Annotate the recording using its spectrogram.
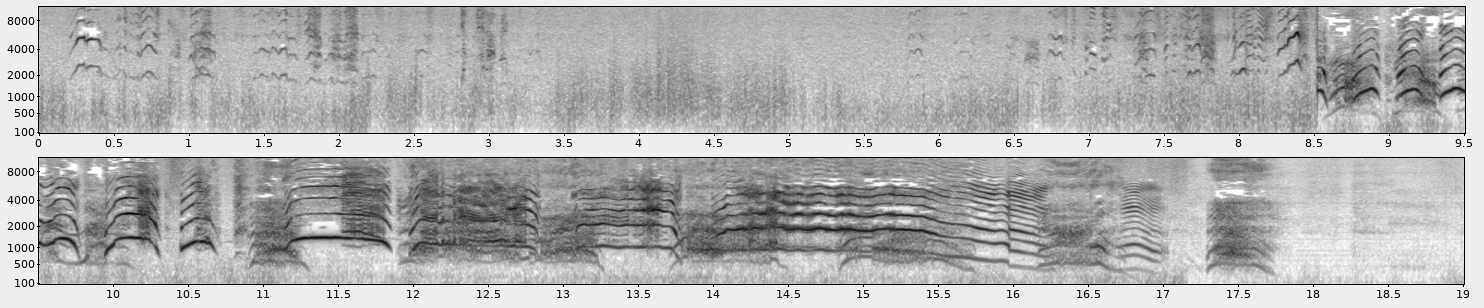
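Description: Wind buffeting the microphone, then from about halfway a long run of loud, high-pitched screaming cries, rising and falling again and again before breaking off near the end.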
